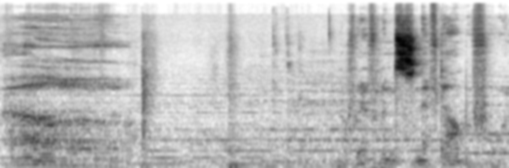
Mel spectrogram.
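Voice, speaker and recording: A man's voice: very deep voice, steady tone, slow, roomy sound, over music. A man playing a tabletop game, blunt and jokey in casual banter. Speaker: player.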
